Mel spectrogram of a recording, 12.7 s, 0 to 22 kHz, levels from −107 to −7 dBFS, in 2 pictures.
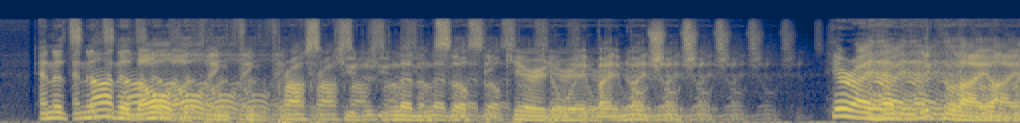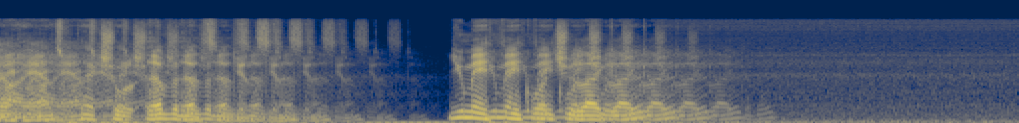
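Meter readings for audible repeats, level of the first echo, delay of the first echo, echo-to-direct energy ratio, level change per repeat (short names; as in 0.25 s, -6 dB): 4, -5.0 dB, 0.205 s, -4.0 dB, -6.5 dB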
